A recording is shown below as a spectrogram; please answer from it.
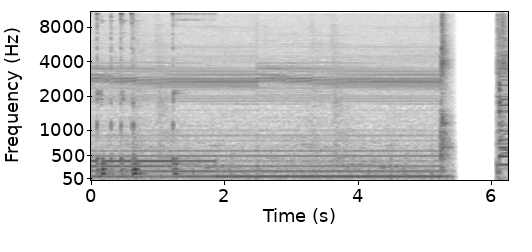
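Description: Steady electrical buzzing hum with a thin high whine above it, a neon-sign sound effect. A few sharp crackles come in the first second or so as the sign flickers, then the buzz holds steady. It swells briefly and cuts off suddenly about five and a half seconds in.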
